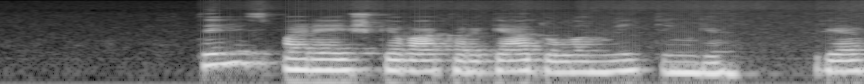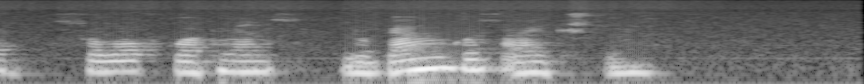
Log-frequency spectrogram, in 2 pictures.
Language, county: Lithuanian, Vilnius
